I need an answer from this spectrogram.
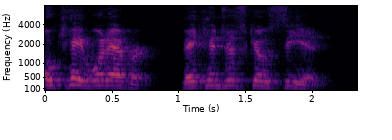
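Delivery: ordinary talk, nothing marked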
